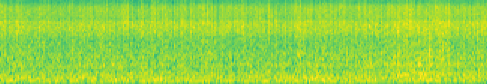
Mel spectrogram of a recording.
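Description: Heavy rain on a moving car, heard from inside the cabin: a steady hiss of rain on the roof and windshield mixed with tyres running on the flooded road.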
